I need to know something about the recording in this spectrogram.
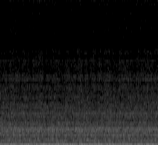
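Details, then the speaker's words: Vevor diesel heater in a van, newly fitted standpipe, fuel lines, pump and filter, lit and running at full output: steady soft fan rush and low hum, no surges or misses; fuel pump barely audible; normal running. "so once we get an actual face plate on this the only thing you'll hear is that fan running"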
